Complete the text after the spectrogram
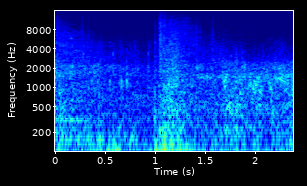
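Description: A shotgun fires a loud blast.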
